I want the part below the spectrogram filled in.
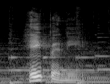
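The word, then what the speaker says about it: halfpenny: f as in happen hey penny is how you pronounce half penny G as in sign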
